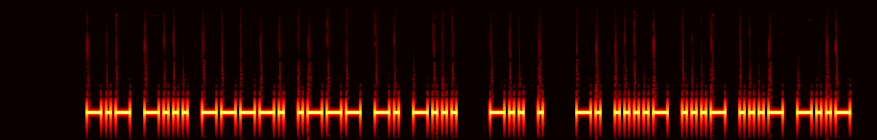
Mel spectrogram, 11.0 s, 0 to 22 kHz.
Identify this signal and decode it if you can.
Morse code, heard as a keyed tone, about 21 wpm, 700 Hz. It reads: KB9JNB DE N4VVX
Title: USA Callsign DE Callsign 20wpm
